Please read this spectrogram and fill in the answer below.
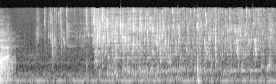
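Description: Steady splashing of liquid pouring into a toilet bowl, with one short click about three seconds in.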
